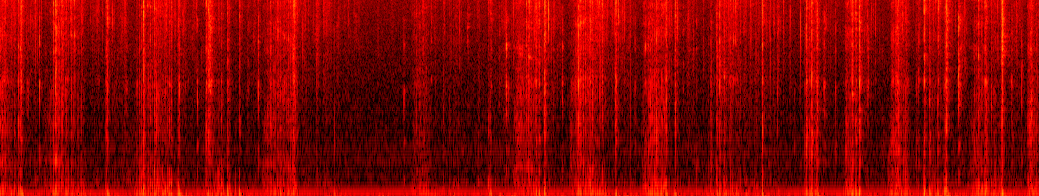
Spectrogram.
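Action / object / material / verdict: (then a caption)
scrape / soap bar shaved with a knife blade / soap / none. A metal utility knife blade shaves a solid, dry brown bar of soap held in the hand. Rapid, crisp scraping and crunching strokes come in quick bursts over a steady low hum. The shavings break off with a bright, crackly texture throughout.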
